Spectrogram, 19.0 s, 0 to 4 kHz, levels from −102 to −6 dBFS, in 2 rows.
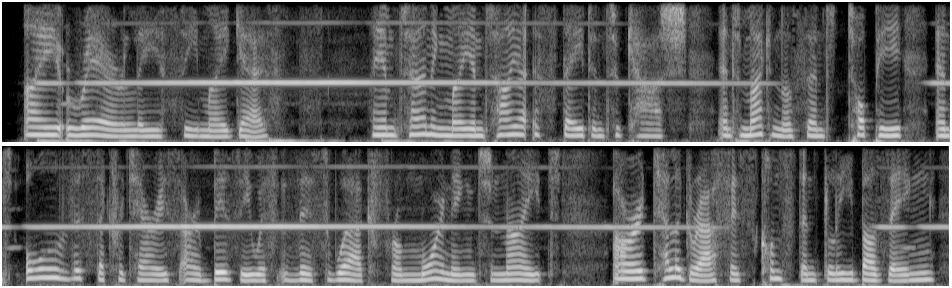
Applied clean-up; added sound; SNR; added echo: none; Wind instrument, woodwind instrument; 6 dB; none.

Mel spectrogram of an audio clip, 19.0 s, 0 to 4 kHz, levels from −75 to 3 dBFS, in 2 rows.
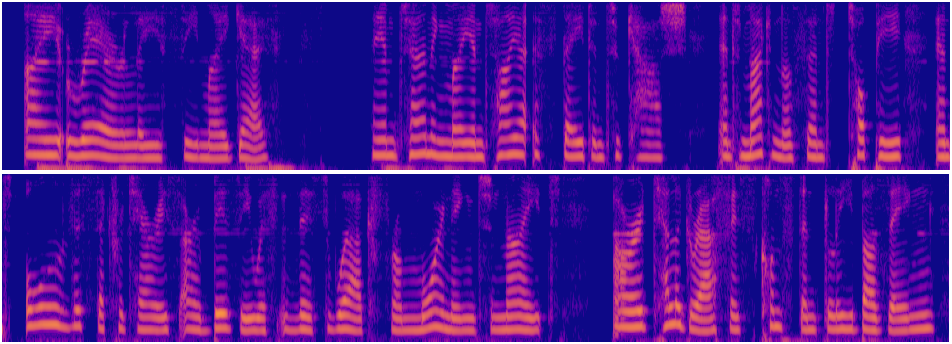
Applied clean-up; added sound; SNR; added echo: neural mask model DeepFilterNet 3.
